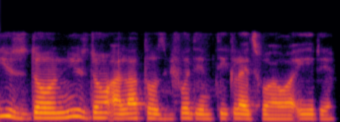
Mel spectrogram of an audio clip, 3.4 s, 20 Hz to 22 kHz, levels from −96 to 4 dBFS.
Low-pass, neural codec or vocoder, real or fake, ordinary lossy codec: 7.2 kHz; none; real; Opus, 24 kbps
